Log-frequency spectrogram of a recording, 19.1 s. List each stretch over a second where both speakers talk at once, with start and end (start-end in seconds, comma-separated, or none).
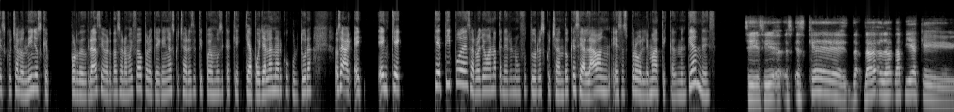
none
